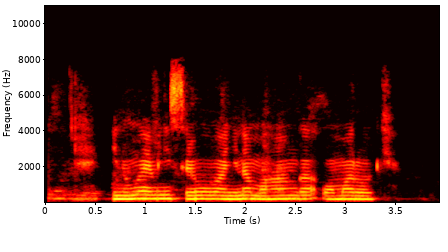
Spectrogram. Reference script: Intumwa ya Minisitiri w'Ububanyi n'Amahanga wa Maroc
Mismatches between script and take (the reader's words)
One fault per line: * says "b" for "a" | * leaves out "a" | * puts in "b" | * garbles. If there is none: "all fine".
all fine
